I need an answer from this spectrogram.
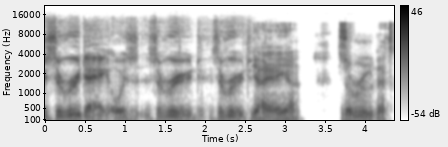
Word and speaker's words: Zarude: anime was um I don't know how to pronounce it was you know the Pokemon movie you're a zero day or is zarud zarude yeah yeah yeah zaru that's good that's right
